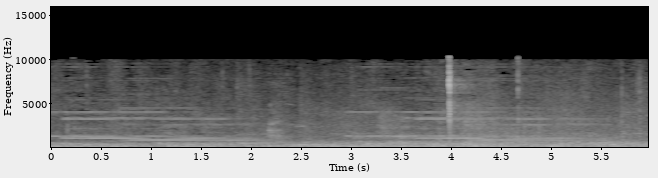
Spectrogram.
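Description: A parliament bell rung before a vote rings steadily for several seconds, a sustained metallic tone over a low background murmur, with one brief sharp click partway through.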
